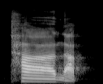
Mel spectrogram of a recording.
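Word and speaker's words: תנ״ך: 앞에 장모음 가지고 있고 뒤에 단모음을 가지고 있는데, 이렇게 읽으면은 이게 티읕 발음이 나고 이게 니은 발음이 나고 이게 키역 발음이 나옵니다. 그래서 타낙, 이렇게 그들이 불렀어요.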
